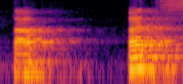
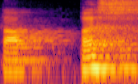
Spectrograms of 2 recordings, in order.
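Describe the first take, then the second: First: The final t has a slight hiss. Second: The final t becomes a strong s. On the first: The speaker calls it right. "Jadi ada S-nya, ada S-nya" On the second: The speaker calls it wrong. "Tapi nggak boleh dibaca S banyak"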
